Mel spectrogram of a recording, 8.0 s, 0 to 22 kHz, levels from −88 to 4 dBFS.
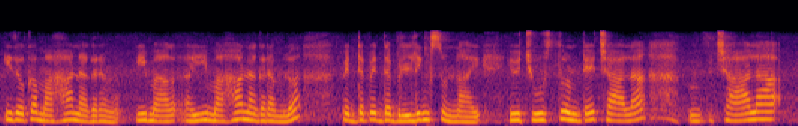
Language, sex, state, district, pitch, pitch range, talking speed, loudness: Telugu, female, Andhra Pradesh, Srikakulam, 205 Hz, 180-220 Hz, 115 wpm, -18 LUFS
